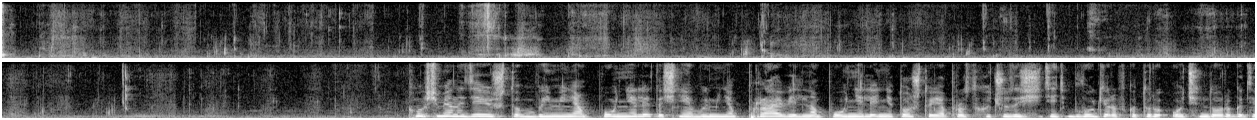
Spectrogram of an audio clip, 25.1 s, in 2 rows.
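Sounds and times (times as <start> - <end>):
person chewing watermelon: 0.0 - 16.5.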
